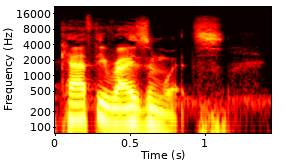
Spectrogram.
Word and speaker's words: Cathy Reisenwitz: With writer and part-time hoe and activist, Cathy Reisenwitz.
